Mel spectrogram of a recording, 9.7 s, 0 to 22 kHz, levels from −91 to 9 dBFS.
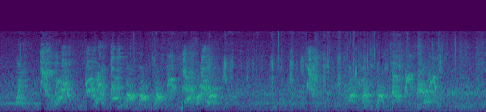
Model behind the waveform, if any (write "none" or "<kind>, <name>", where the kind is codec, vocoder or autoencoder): none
